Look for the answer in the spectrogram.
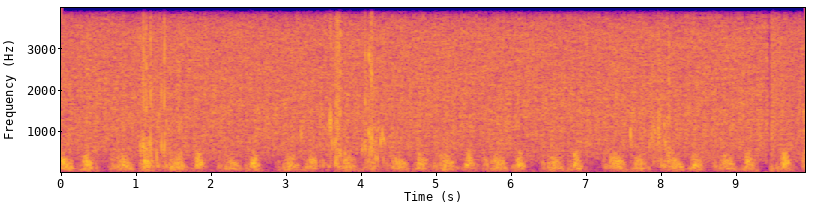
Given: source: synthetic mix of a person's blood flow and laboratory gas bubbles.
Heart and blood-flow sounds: Doppler ultrasound of blood flow; precordium
1.03-1.65 s: bubbles
3.18-3.23 s: bubbles
3.31-3.81 s: bubbles
3.98-4.36 s: bubbles
4.44-4.52 s: bubbles
7.57-7.64 s: bubbles
7.83-8.18 s: bubbles
9.88-9.93 s: bubbles
From the record:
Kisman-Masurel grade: 221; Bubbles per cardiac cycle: several, 3 to 8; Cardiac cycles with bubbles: 10 to 50%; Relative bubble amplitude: barely perceptible (0.100 to 0.250); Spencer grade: 2 (many but less than half of the cardiac periods contain bubble signals, singularly or in groups); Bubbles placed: anywhere in the cardiac cycle

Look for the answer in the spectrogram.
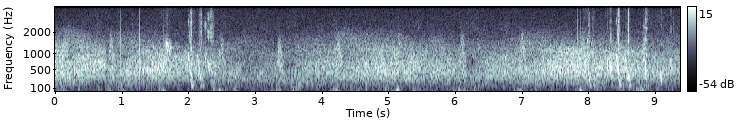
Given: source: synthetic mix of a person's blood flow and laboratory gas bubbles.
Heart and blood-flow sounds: Doppler ultrasound of blood flow; subclavian vein
1.55-1.95 s: bubbles
1.98-2.50 s: bubbles
7.92-8.13 s: bubbles
8.24-8.68 s: bubbles
8.81-8.92 s: bubbles
9.02-9.18 s: bubbles
9.21-9.27 s: bubbles
From the record:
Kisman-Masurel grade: 223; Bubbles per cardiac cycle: several, 3 to 8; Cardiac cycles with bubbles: 10 to 50%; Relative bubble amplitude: loud (0.450 to 0.775); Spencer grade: 2 (many but less than half of the cardiac periods contain bubble signals, singularly or in groups); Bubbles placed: anywhere in the cardiac cycle

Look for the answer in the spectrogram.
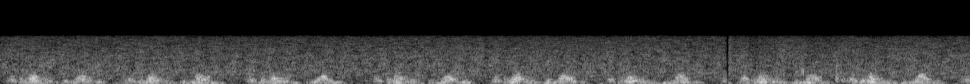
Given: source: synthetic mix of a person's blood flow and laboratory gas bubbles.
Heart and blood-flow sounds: Doppler ultrasound of blood flow; precordium
8.00-8.06 s: bubbles
8.35-8.46 s: bubbles
From the record:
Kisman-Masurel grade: 112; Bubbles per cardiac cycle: 1 to 2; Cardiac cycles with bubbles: 1 to 10%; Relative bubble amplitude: moderate (0.250 to 0.450); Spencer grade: 1 (occasional bubble signal discernible with the cardiac motion signal, with majority of cardiac periods free of bubbles); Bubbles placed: only in the low amplitude regions of the cardiac cycle

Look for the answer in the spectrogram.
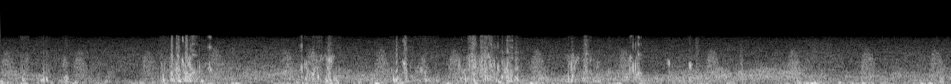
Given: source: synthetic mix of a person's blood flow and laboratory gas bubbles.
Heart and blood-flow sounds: Doppler ultrasound of blood flow; subclavian vein
0.19-0.30 s: bubbles
0.37-0.52 s: bubbles
0.61-0.71 s: bubbles
1.56-2.14 s: bubbles
2.99-3.42 s: bubbles
3.89-4.40 s: bubbles
4.55-5.24 s: bubbles
5.64-6.04 s: bubbles
6.06-6.12 s: bubbles
6.27-6.47 s: bubbles
6.66-6.95 s: bubbles
From the record:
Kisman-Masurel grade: 233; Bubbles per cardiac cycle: several, 3 to 8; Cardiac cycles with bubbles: 50 to 99%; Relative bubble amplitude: loud (0.450 to 0.775); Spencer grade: 3 (all of the cardiac periods contain showers or single bubble signals, but not dominating or overriding the cardiac motion signals); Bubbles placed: anywhere in the cardiac cycle

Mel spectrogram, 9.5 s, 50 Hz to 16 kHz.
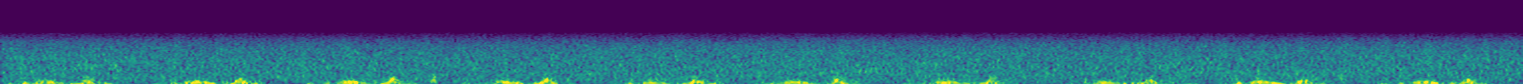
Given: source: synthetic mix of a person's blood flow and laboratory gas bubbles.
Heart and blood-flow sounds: Doppler ultrasound of blood flow; precordium
2.65-2.77 s: bubbles
From the record:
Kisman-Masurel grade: 112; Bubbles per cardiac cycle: 1 to 2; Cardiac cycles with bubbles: 1 to 10%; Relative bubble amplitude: moderate (0.250 to 0.450); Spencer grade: 1 (occasional bubble signal discernible with the cardiac motion signal, with majority of cardiac periods free of bubbles); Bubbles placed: only in the low amplitude regions of the cardiac cycle

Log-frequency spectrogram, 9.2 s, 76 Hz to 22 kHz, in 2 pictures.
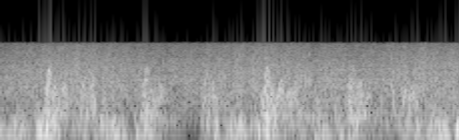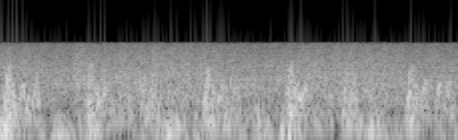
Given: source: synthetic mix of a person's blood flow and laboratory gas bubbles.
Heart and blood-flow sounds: Doppler ultrasound of blood flow; precordium
0.47-0.61 s: bubbles
0.80-0.91 s: bubbles
0.97-1.18 s: bubbles
1.43-1.55 s: bubbles
2.53-2.69 s: bubbles
2.79-3.29 s: bubbles
3.32-3.49 s: bubbles
3.54-3.58 s: bubbles
3.74-4.11 s: bubbles
5.66-6.00 s: bubbles
6.06-6.29 s: bubbles
6.80-6.96 s: bubbles
7.02-7.30 s: bubbles
7.40-7.46 s: bubbles
7.87-7.91 s: bubbles
From the record:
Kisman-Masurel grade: 221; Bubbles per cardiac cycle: several, 3 to 8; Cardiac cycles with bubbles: 10 to 50%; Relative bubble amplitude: barely perceptible (0.100 to 0.250); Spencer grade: 2 (many but less than half of the cardiac periods contain bubble signals, singularly or in groups); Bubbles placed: anywhere in the cardiac cycle

